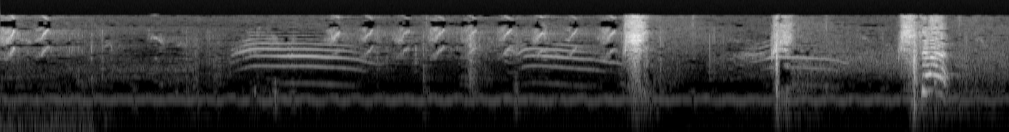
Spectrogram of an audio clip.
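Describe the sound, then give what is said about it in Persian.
A cat in the garden of a boarding-school courtyard meows in two bursts of short, rising-and-falling cries, followed by a few sharp, noisy hisses or scuffles as a stone is thrown toward it, all over a faint steady hum. “سنگی به طرف گربه پرت میکنه.”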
